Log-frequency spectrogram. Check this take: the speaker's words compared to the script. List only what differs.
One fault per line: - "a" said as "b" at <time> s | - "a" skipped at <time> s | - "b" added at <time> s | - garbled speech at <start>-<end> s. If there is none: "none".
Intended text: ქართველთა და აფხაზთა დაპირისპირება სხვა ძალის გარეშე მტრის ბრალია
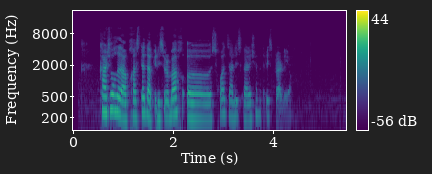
none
